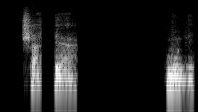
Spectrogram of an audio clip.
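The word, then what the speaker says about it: Śākyamuni: thì tên của ngài ngày xưa là mình đọc theo người người hoa mình đọc là thích ca mâu ni bây giờ mình phải đọc lại cho đúng sakya muni buộc sakya muni đó là tên đúng của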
